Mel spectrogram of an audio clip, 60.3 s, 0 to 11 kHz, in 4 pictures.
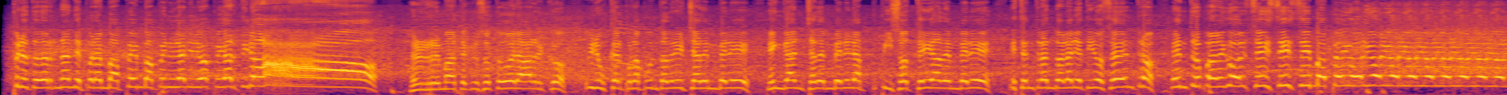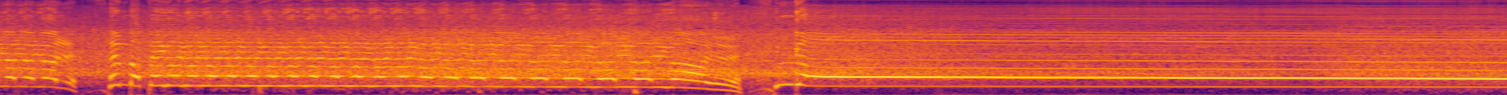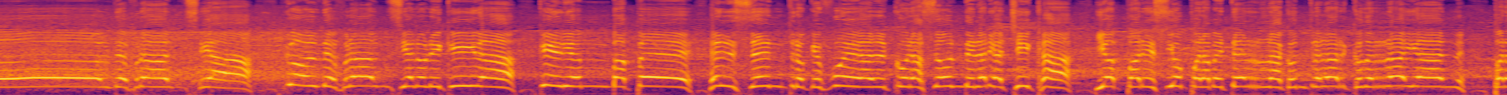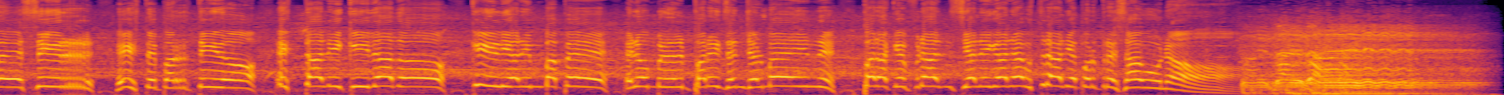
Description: Audio. 3º gol de Francia a Australia - Mbappe (relato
